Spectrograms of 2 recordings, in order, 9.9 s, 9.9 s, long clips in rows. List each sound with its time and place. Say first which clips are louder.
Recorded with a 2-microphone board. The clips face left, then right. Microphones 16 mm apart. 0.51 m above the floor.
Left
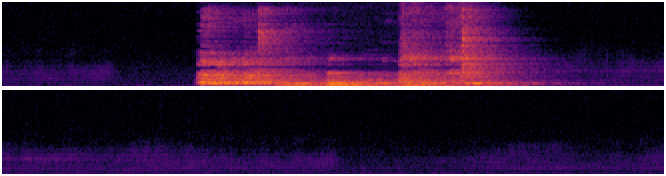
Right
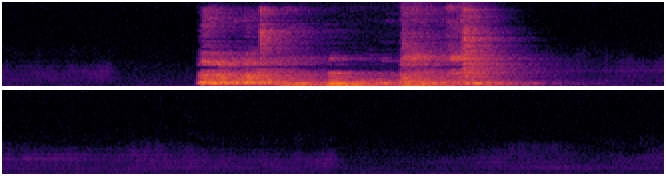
1.4 s writing: left 1 dB; 75° left (ahead or behind), 1.3 m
